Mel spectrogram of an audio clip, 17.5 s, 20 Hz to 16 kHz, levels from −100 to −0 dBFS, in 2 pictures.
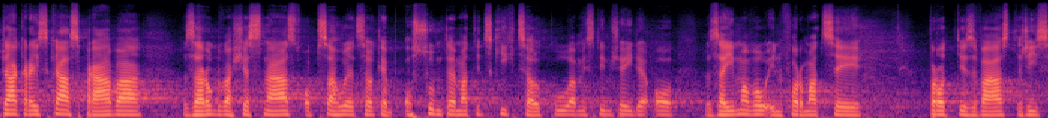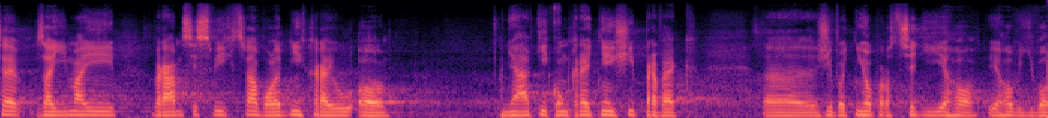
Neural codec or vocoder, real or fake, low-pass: autoencoder, 48 kHz, 128 numbers a frame, DAC-VAE, trained on Japanese speech; fake; 14.4 kHz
